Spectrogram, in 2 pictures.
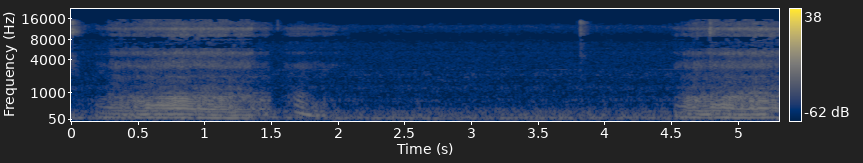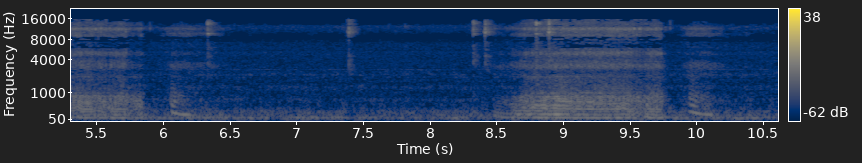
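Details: Lulu, a 15-year-old senior Boston Terrier, snores while asleep indoors; three long rumbling snores, each about a second and a half, recur roughly every four seconds, with soft breathing between.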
